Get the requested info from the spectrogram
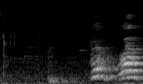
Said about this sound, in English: What? Oh, he's barking.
